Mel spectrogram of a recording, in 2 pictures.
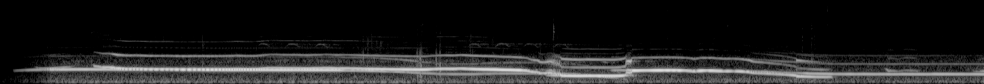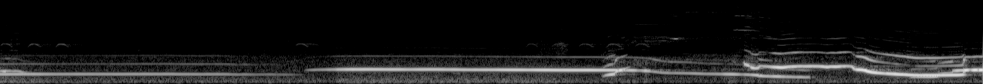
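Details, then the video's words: Nikai, a captive-born gray wolf and ambassador wolf at the Wolf Conservation Center in South Salem, New York, howls at sunrise: long, smooth, drawn-out tones that hold steady, then slide downward in steps, with brief pauses and rising glides near the end. "Nikai Howls to the Rising Sun"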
